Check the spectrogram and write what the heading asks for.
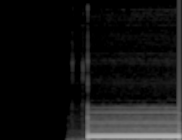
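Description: Steady electronic alert tone of a few blended pitches, starting suddenly about a second in after silence and holding without change.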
